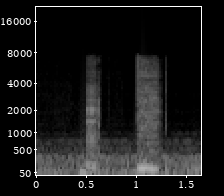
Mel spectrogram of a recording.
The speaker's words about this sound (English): And there's some interference stuff going on in the background.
